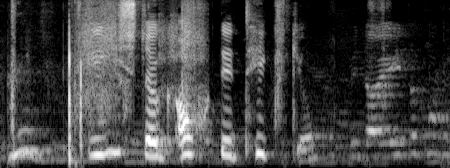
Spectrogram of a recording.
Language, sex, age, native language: Icelandic, male, 12, Icelandic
